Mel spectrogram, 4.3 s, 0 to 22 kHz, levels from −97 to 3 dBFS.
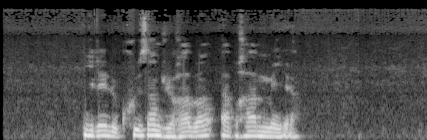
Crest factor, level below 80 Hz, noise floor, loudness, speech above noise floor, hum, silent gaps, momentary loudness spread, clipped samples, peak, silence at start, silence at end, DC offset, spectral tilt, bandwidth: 14 dB; -44 dBFS; -47 dBFS; -13 LUFS; 35 dB; none; none; 6 LU; under 0.1%; 0 dBFS; 0.85 s; 1.3 s; under 0.1%; -7.5 dB/octave; 17 kHz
